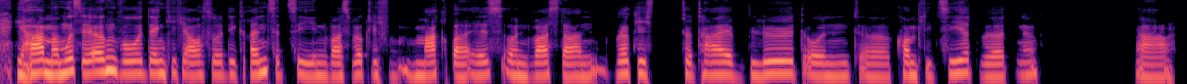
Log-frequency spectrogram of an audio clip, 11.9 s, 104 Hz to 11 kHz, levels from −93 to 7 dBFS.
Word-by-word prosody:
Ja, 190 +2 +7
man 180 0 +6
muss 210 +2 +4
irgendwo, 190 -1 +5
denke 190 0 -1
ich, 185 - -5
auch 170 +1 +1
so 175 0 -5
die 180 0 -5
Grenze 190 -1 0
ziehen, 170 -2 -3
was 165 0 -2
wirklich 175 -1 -5
m 165 - -15
machbar 170 -2 0
ist 175 +1 -4
und 170 -4 -2
was 170 +1 +1
dann 165 +7 -2
wirklich 185 0 0 0.3
total 175 0 0
blöd 180 +5 +1
und, 165 0 -3
äh, 160 0 -5
kompliziert 185 +3 -2
wird, 160 0 -3
ne? 175 +2 -7 1.0
Ja. 155 -2 -3
175 Hz, 140 wpm, -24 LUFS, 165-185 Hz, 1.0 s, Ja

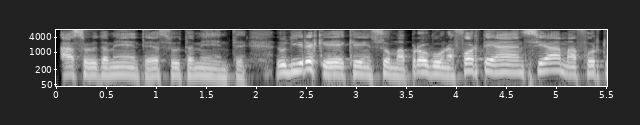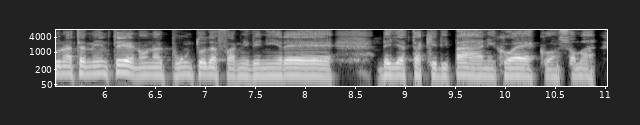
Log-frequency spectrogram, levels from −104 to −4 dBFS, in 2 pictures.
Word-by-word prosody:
Assolutamente, 125 -3 +1
assolutamente. 115 -2 -4 0.3
Devo 155 +2 +2
dire 185 +7 +6
che 130 -5 +2
che 140 +2 -1
insomma 125 -2 -1
provo 155 -3 +4
una 120 -3 0
forte 175 +2 +3
ansia, 165 +4 +2
ma 135 -8 -1
fortunatamente 140 +2 0
non 125 0 -6
al 125 -4 -5
punto 130 +1 -4
da 125 0 0
farmi 115 -1 -6
venire 115 -1 0 0.4
degli 120 0 -2
attacchi 120 +1 -3
di 115 0 -8
panico 115 -1 -1
ecco, 110 -2 0
insomma. 110 +1 -5
125 Hz, 135 wpm, -23 LUFS, 115-140 Hz, 0.4 s, dire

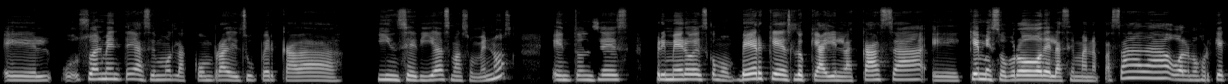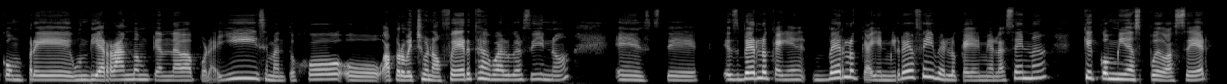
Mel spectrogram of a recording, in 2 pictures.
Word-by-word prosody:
el 190 -1 -4
usualmente 245 +1 -2
hacemos 215 0 -4
la 190 -2 -7
compra 195 +2 -4
del 185 -1 -4
súper 200 0 -6
cada 185 -1 -3 0.3
15 215 -3 0
días, 215 +3 -2
más 190 -1 -7
o 180 - -10
menos. 215 - -4 0.4
Entonces, 215 +1 -3 0.2
primero 230 +1 +4
es 230 0 +1
como 200 -5 -6
ver 240 +4 +6
qué 245 -3 +6
es 215 - -2
lo 220 -1 +2
que 205 - +2
hay 190 0 +4
en 190 - -2
la 180 0 -3
casa, 220 +3 +1
eh, 180 -1 -6
qué 250 0 +8
me 230 -2 +4
sobró 210 0 +6
de 200 -1 +6
la 185 -1 +2
semana 180 -2 -6
pasada. 290 +4 0
O 220 - -1
a - - +3
lo 210 - -5
mejor 200 0 -7
qué 220 -1 -2
compré 205 -2 0
un 205 +2 -3
día 210 -1 +3
random 220 +2 +2
que 205 - -7
andaba 195 0 -2
por - - -9
allí 280 +6 0
y - - -5
se 225 - -6
me 190 - -3
antojó, 230 +7 -1
o 185 -2 -3
aprovechó 195 +2 +2
una 195 -5 +1
oferta 230 +8 +2
o 230 - -1
algo 220 0 0
así, 235 +2 -6
¿no? 215 - -6 0.4
Este, 195 -2 -6 0.2
es 225 0 -2
ver 275 +2 +7
lo 285 -1 +4
que 230 -4 +1
hay 215 - -3
en 220 -1 -6
ver 270 +10 +2
lo 325 -3 +2
que - - -7
hay 205 - -2
en 200 - -4
mi 200 - -5
refri 325 +6 +2
y - - 0
ver 245 -6 -1
lo 210 -1 -3
que - - -3
hay 190 - -1
en 190 0 -8
mi 190 - -7
alacena. 285 - -2 0.3
¿Qué 300 -5 +2
comidas 240 -5 +3
puedo 215 -3 -1
hacer? 200 +4 -1
215 Hz, 210 wpm, -21 LUFS, 195-230 Hz, 0.4 s, qué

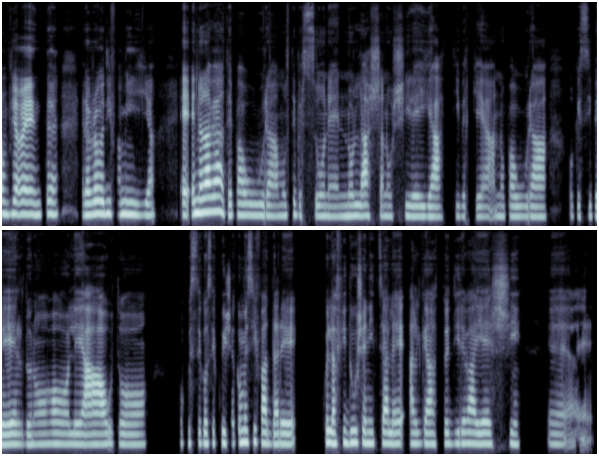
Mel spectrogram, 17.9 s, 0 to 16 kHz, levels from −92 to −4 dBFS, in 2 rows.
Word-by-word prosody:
Ovviamente, 200 0 +3 0.3
era 185 +1 +2
proprio 205 +2 +5
di 205 +1 +3
famiglia. 195 -1 0 0.3
E 185 -2 +4
e 200 - +4
non 220 +1 +7
avevate 235 -6 +6
paura? 180 -2 -1
Molte 175 +3 -6
persone 170 -2 -6
non 170 +1 -2
lasciano 175 -1 -2
uscire 170 0 -5
i 165 0 -1
gatti, 165 0 -3
perché 165 -1 -10
hanno 165 +1 -7
paura, 165 -1 -3 0.3
o - - -18
che 165 - -9
si 170 - -10
perdono, 165 0 0 0.4
o - - -1
le 170 0 -1
auto, 170 +1 +3 0.8
o 180 - -13
queste 180 0 -6
cose 180 0 -1
qui, 185 0 -1
cioè, 170 - -8
come 195 +2 +3
si 210 +2 -2
fa 185 -2 +3
a - - +2
dare, 170 0 0 0.3
quella 195 -2 +4
fiducia 195 +1 0
iniziale 180 -1 +1
al 175 0 -3
gatto, 175 -1 -2
e 175 - -1
dire: 180 +1 -3
"Vai, 175 -1 +1
esci"? 175 0 -4 0.4
Eh 170 -1 -9
ah, - - -13
ehm - - -14
175 Hz, 165 wpm, -23 LUFS, 170-190 Hz, 0.8 s, non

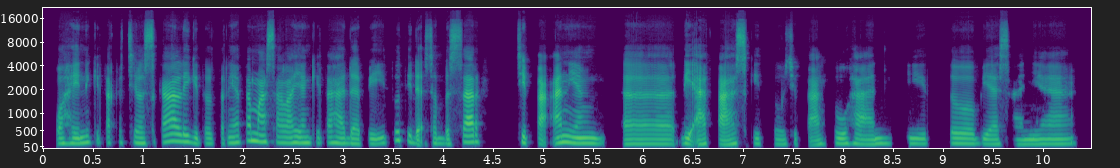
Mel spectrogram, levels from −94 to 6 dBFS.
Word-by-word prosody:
"Wah, 145 0 0
ini 150 +3 +2
kita 160 - -7
kecil 160 -2 -3
sekali," 195 +3 +4
gitu. 145 0 -3
Ternyata 160 +7 -4
masalah 175 -6 +2
yang 160 0 +2
kita 155 0 -11
hadapi 145 -1 -1
itu 235 - -2
tidak 180 -6 -1
sebesar 150 +6 +3 0.4
ciptaan 165 0 +4
yang, 150 -1 +4 0.4
eee, 130 0 +1
di 145 -1 +2
atas 125 0 +3
gitu 140 -3 -8
ciptaan 115 -1 -4
Tuhan, 140 -1 0 0.2
gitu 140 0 -2
biasanya. 130 +1 -2
145 Hz, 135 wpm, -26 LUFS, 130-160 Hz, 0.4 s, sekali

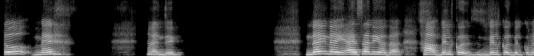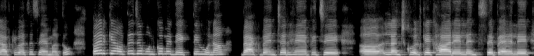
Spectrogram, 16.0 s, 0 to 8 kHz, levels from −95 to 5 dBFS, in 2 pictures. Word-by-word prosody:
तो 310 0 +5
मैं 280 +4 +3 1.4
हाँ 255 -5 -1
जी। 235 0 -2 1.9
नहीं, 320 +6 +7
नहीं, 315 -3 +6 0.2
ऐसा 320 +2 +6
नहीं 315 -1 +2
होता। 240 -4 -1 0.3
हाँ, 275 -5 +3
बिल्कुल, 280 -4 +2 0.3
बिल्कुल, 275 +1 +1
बिल्कुल, 245 +1 -4
मैं 255 - -2
आपकी 235 +2 -4
बात 250 0 -4
से 305 - -7
सहमत 230 -7 -6
हूँ। 290 +5 -6 0.3
पर 405 +3 +3
क्या 390 -2 0
होता 340 +2 -2
है, 385 - -2
जब 380 -2 -2
उनको 335 +2 -3
मैं 355 -2 -4
देखती 270 +3 -4
हूँ 310 -4 -2
ना, 280 +3 -2 0.3
बैकबेंचर 250 0 0
हैं, 245 -1 -5
पीछे 250 0 0 0.4
अ, 230 0 +2
लंच 255 -1 0
खोल 255 -3 0
के 265 -1 +4
खा 255 -2 +3
रहे 240 0 +1
हैं, 240 - -1
लंच 240 0 -3
से 250 0 0
पहले 235 0 +2
260 Hz, 155 wpm, -20 LUFS, 245-300 Hz, 1.9 s, नहीं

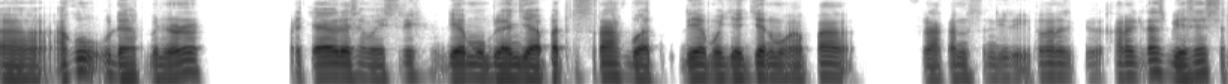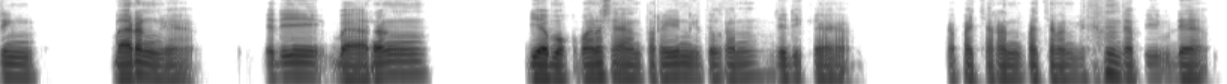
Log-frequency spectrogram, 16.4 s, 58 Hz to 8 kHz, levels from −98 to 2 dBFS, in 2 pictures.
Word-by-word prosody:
eee, 85 -1 +1
aku 130 +8 +1
udah 95 -2 +1
bener 100 +7 +2 0.6
percaya 100 +1 +4
udah 100 - +6
sama 90 -2 -3
istri. 95 +1 -8
Dia 100 - +4
mau 95 -1 +3
belanja 90 0 +5
apa - - +2
terserah, 100 +1 0
buat 95 -2 +2 0.2
dia 95 - +4
mau 95 0 +2
jajan 95 +1 +3
mau 95 -1 0
apa 95 +2 0 0.5
silahkan 90 +2 -3
sendiri 90 +1 -9
itu - - -30
kan 100 0 0
re - - -10 0.2
karena 100 0 -1
kita 120 - +1
biasanya 100 +4 +2
sering 100 -4 -2 0.6
bareng 95 +1 +5
ya. 90 +1 -3 0.6
Jadi 105 +1 0
bareng, 110 +5 +1 0.7
dia 95 -1 +6
mau 90 0 +2
kemana 95 +2 +2
saya 105 -3 0
anterin 95 +3 0
gitu 95 -1 -4
kan, 95 +2 -3
jadi 95 0 -2
kayak - - -3 0.7
pacaran-pacaran 90 0 -3
gitu, 85 - -19 0.2
tapi 95 +1 -4
udah 90 -2 -2
95 Hz, 165 wpm, -23 LUFS, 90-100 Hz, 0.7 s, udah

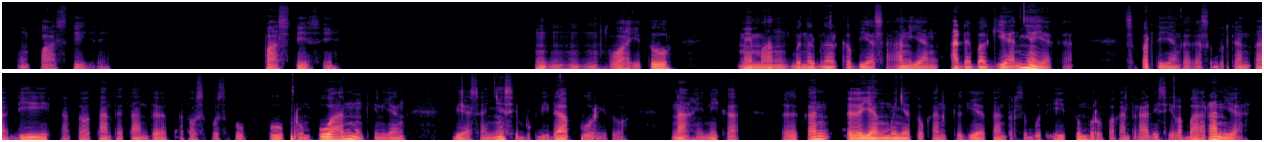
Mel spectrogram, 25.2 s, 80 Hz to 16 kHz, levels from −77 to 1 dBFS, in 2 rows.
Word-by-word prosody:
Mmm, 105 - -11
pasti 105 0 -9
sih. - - -15 1.6
Pasti 105 +1 -2
sih. 105 +2 -11 2.0
Mhm 105 -4 -3
mhm. 100 0 -8
Wah, 105 -2 0
itu 115 +2 +2 0.7
memang 105 -2 +2
benar-benar 105 -1 0
kebiasaan 105 +2 -2
yang 100 -3 -1
ada 105 -2 +3
bagiannya 105 - +6
ya, - - -7
Kak. - - -18 0.5
Seperti 100 - -3
yang 100 0 -1
Kakak 95 +2 -8
sebutkan 100 -3 -7
tadi, 125 +7 +1
atau 105 -1 -7
tante-tante, 100 +1 -4
atau 125 -5 -9
sepupu-sepupu 110 -1 -6
perempuan 135 +8 +5
mungkin 110 -5 -1
yang 105 0 -2 0.5
biasanya 105 +4 0
sibuk 110 -2 -7
di 110 -3 -7
dapur, 110 -2 +1
gitu. 90 - -13 0.5
Nah, 105 -2 +2
ini, 100 0 -3
Kak, 100 0 -6 0.4
eee, 105 -1 -2
kan, 145 +3 +5 0.2
eee, 115 -1 +9
yang 110 0 +7
menyatukan 110 0 +1
kegiatan 105 -1 -2
tersebut 110 0 -10
itu 110 +6 -5
merupakan 115 -5 -4
tradisi 105 -2 -5
lebaran, 125 +6 +4
ya. 100 +3 -1
105 Hz, 115 wpm, -25 LUFS, 100-115 Hz, 2.0 s, eee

